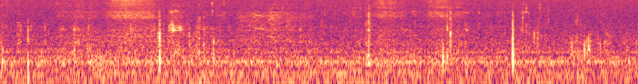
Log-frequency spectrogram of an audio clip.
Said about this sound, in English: I wasn't delaying, I was swallowing for all the audio listeners.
